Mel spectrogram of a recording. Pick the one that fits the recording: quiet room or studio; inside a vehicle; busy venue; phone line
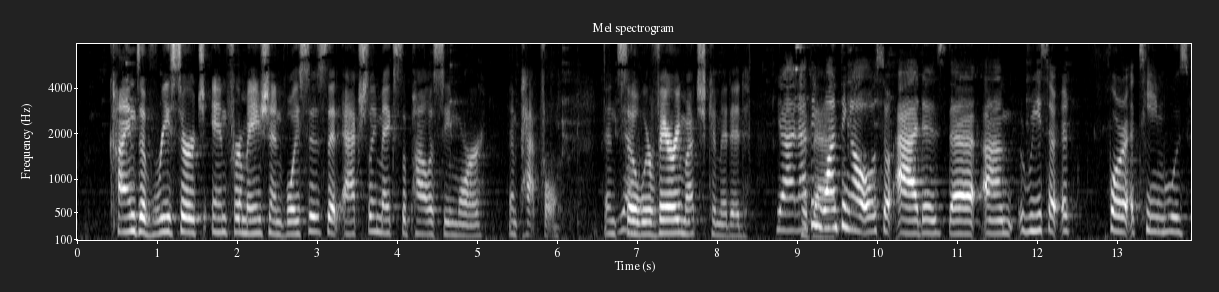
busy venue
